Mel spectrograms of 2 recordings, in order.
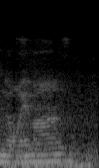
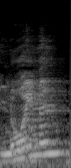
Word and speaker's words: Neumann: bowl directly against a highly sensitive, professional grade Newman microphone, the microphone doesn't dent. Not that I know of, anyway. It's pronounced Neumann. Is it really? It's German. You're kidding me. Neumann?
